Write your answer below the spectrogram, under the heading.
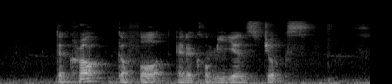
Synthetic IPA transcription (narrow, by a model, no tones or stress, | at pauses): dəkʰɹɔk̚ɡ̥afɔtɛ̃nəkʰɔmidiə̃nsd͡ʒoks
